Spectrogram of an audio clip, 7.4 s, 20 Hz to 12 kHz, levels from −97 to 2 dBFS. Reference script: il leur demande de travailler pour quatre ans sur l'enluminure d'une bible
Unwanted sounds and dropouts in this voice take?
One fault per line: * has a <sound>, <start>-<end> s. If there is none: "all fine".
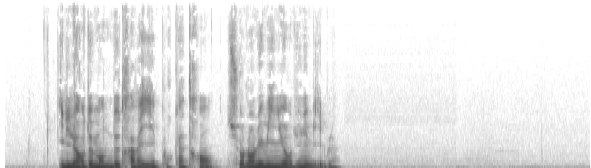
all fine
